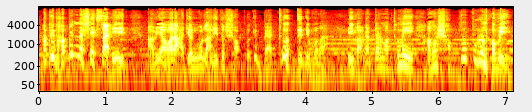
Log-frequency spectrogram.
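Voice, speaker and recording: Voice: medium pitch, huge pitch swings, brisk, music in the background. An actor playing a greedy, impatient garden owner in a cartoon, pushy and easily agitated. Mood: eager. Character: greedy, impatient young male garden owner, irritable striver. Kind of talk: dubbed cartoon dialogue.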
